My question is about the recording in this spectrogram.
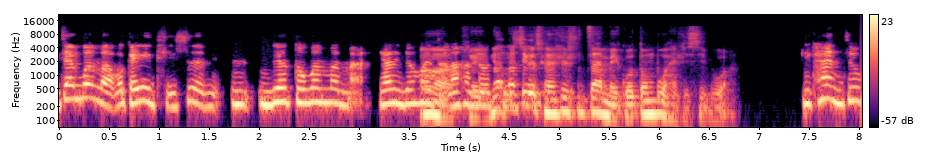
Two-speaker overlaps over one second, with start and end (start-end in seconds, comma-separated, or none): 3.6-4.8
